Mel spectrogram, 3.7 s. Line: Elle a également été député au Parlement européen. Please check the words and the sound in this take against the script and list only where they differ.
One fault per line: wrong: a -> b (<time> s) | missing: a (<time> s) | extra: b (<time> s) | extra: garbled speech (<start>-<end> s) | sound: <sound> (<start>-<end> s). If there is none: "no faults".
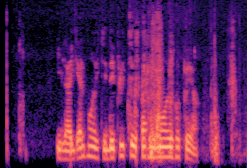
wrong: Elle -> Il (0.8 s)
